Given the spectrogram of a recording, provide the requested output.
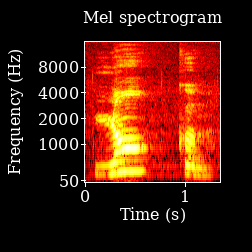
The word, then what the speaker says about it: Lancôme: La première, c'est Lancôme.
